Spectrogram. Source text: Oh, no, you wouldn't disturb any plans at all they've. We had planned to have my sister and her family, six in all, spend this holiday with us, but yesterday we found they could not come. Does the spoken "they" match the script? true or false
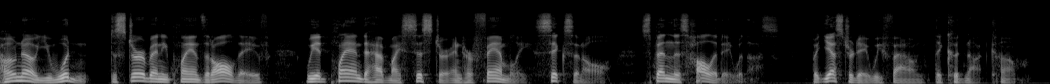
true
